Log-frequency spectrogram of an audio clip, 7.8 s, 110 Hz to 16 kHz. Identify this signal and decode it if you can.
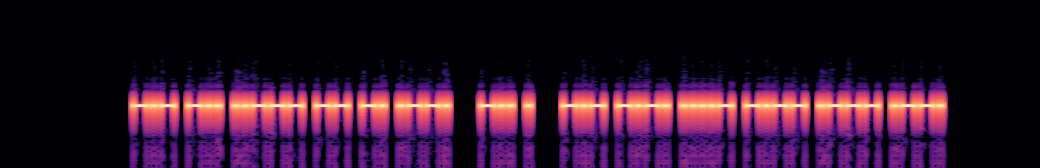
Morse code, heard as a keyed tone, about 36 wpm, 700 Hz. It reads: KD2MNP DE KC4YJP
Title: USA Callsign DE Callsign 35wpm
